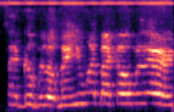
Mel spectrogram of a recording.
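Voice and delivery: high, mocking teen voice scolding; imitating the kid. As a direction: pitch way up to play the teen. Retold kid scolding the speaker.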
